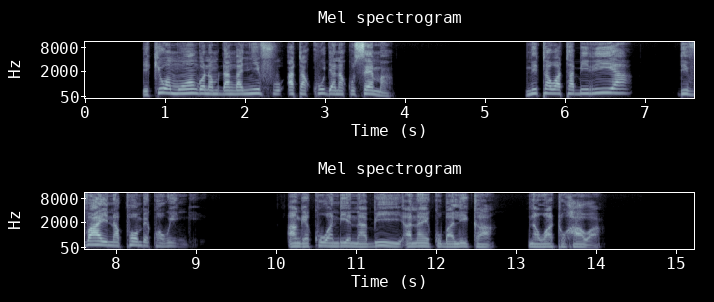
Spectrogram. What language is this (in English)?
Swahili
